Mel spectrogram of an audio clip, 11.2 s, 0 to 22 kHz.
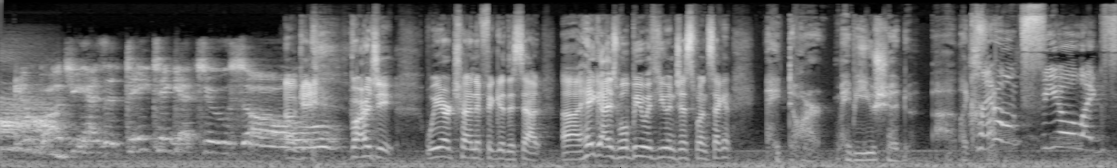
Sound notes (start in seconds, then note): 2.9 laughs slightly; 7.2 whispering; 9.1 in pain/discomfort, very loudly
